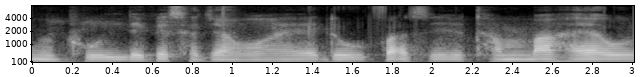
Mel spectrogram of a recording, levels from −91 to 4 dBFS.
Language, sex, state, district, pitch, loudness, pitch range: Hindi, male, Odisha, Khordha, 110 Hz, -21 LUFS, 105-110 Hz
